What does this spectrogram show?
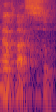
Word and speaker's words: Capasso: En effet, c'est une très longue amitié qui nous lie au président Capasso et Capasso, si dice in italiano? Capasso. Capasso. L'accent tonique est toujours un problème pour les Français.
